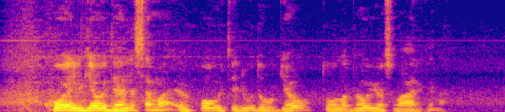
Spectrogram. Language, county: Lithuanian, Tauragė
